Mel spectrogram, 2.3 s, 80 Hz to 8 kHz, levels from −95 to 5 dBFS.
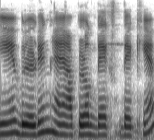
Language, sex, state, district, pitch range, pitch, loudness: Hindi, female, Uttar Pradesh, Muzaffarnagar, 195-220 Hz, 205 Hz, -13 LUFS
